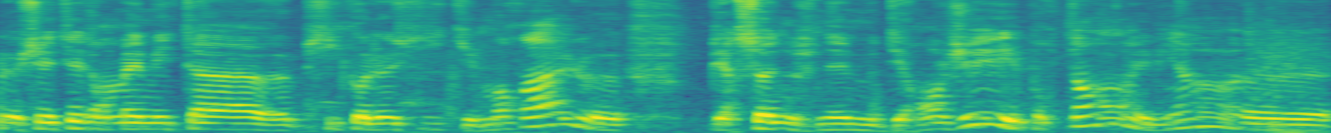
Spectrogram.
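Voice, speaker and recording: The man's intonation is lively, though his delivery comes at a fairly slow pace. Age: 60s. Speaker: amateur audio enthusiast and inventor. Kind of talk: interview. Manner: halting, many hesitations.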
